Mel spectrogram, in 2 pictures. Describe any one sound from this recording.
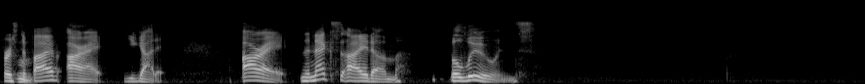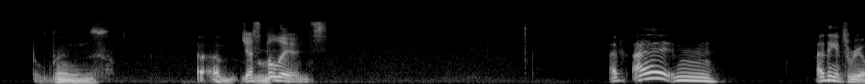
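Men talk over microphones in an online call, with animation.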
